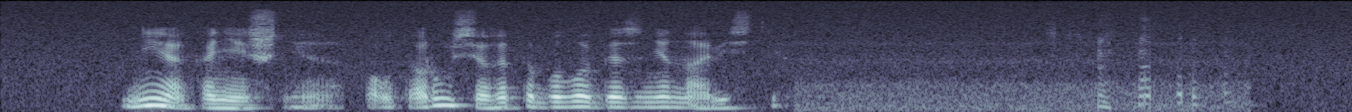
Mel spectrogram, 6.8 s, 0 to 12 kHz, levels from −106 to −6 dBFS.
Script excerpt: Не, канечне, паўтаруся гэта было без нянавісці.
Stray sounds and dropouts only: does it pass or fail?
fail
